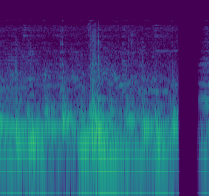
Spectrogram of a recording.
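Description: Garo long drums (dama) beaten in procession, one sharp stroke about every second and a quarter, under held low notes that step in pitch. It cuts off suddenly near the end.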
